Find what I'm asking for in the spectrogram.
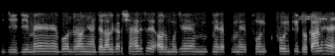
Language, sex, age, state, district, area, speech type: Urdu, male, 18-30, Bihar, Purnia, rural, conversation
